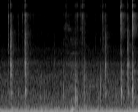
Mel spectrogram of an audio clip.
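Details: Eb saxophone key clattering with light, irregular metallic clicks as the key is worked; the problem is not the pads but the key itself, fixed by bending it slightly.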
